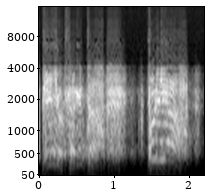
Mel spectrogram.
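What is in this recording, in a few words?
Korean on fire mood med; War Thunder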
